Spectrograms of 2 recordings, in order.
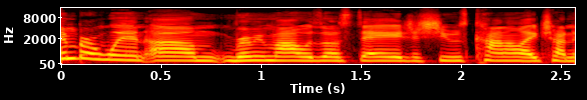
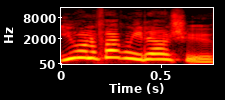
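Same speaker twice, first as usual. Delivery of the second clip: seductive, pitched-up tone; 7 semitones higher than usual. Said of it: "I just look around".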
